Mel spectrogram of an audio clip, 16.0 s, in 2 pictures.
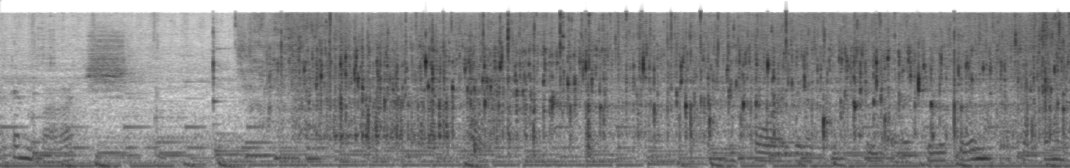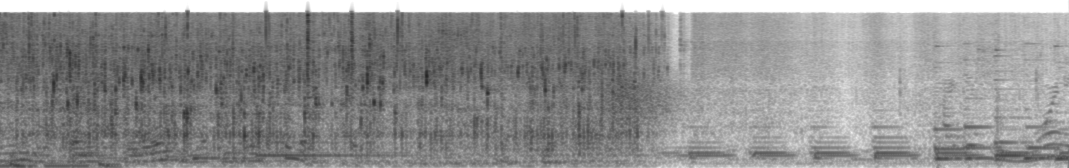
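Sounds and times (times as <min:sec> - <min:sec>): hot oil sizzling while deep-frying: 0:01.7 - 0:13.4.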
